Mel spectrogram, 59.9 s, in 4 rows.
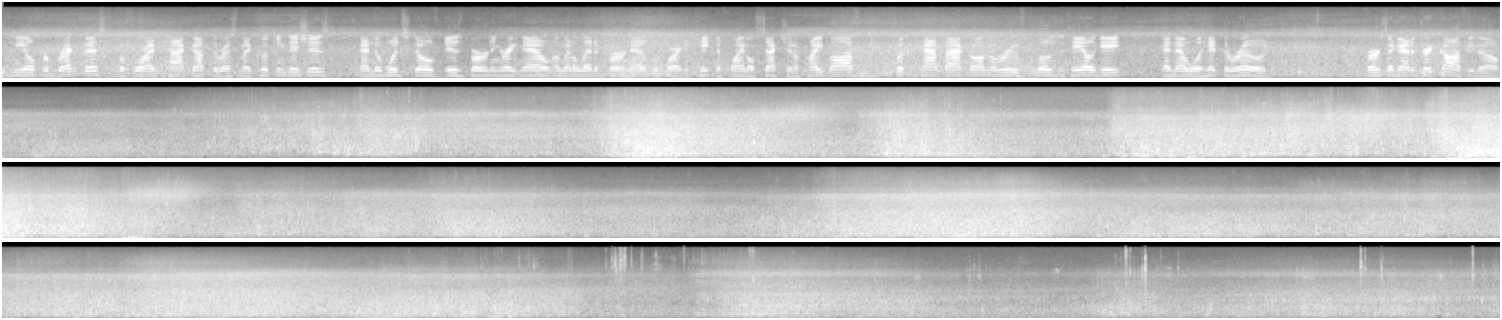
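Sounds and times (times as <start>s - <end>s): waves breaking on pebble beach: 0.0s - 36.8s, 37.6s - 54.4s, 55.7s - 59.9s
wind on microphone: 21.0s - 32.7s.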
